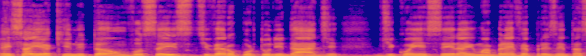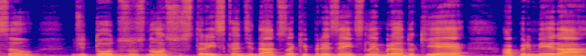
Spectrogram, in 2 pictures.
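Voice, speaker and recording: A man with an unremarkable speaking voice, fairly high in pitch, at a fairly slow pace with ordinary pitch variation. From Pernambuco, Brazil. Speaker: debate moderator. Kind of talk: live debate moderation.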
